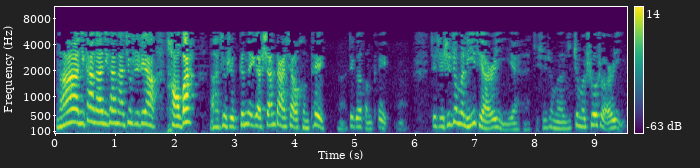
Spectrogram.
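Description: A woman's voice: fairly high pitch, animated, brisk, slightly rough. A woman giving a chatty, casual spoken lecture on Zen Buddhist stories, repeating herself with lots of fillers. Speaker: Buddhist teacher. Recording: dull lo-fi recording.

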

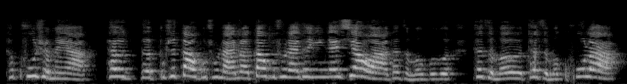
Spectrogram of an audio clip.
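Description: A woman explaining Zen koans, chatty and animated, reading classical text slowly. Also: high voice, slight background noise. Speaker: teacher.

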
